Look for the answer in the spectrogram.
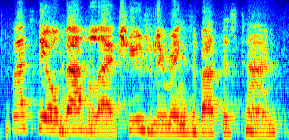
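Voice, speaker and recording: An actress playing a world-weary maid who trades deadpan screwball comedy banter in a 1930s film. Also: female voice, on the low side, fast, natural voice. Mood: deadpan, sardonic. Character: wisecracking, world-weary, sharp-tongued household maid. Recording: noisy old 1930s film soundtrack.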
